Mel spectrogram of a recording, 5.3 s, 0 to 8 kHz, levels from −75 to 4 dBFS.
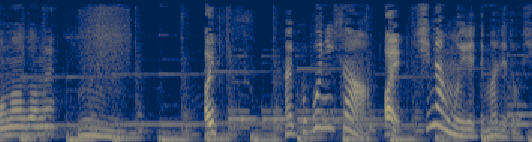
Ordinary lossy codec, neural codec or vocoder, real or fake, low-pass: none; none; real; 7.2 kHz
